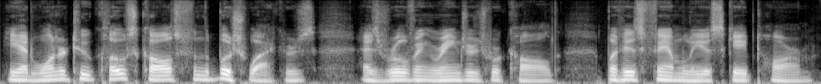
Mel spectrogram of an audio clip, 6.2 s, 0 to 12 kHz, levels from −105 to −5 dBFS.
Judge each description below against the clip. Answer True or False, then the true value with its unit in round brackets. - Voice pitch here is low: True (110 Hz)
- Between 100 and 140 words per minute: False (195 wpm)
